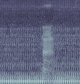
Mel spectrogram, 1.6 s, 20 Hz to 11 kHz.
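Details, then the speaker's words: Manual motorcycle climbing a steep hill in 4th gear: slow, heavy, evenly spaced thumps with a deep strained drone that doesn't pick up; engine lugging and can't climb, 1st gear needed. "kedamaian terdengar suara mesinnya itu udah ngegerung banget Dan itu enggak bakal bisa naik guys posisi gigi 4 ini"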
